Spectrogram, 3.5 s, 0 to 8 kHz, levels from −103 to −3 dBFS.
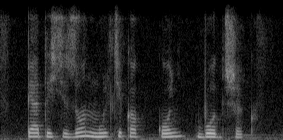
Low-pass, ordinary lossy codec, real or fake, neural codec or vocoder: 7.2 kHz; Opus, 24 kbps; real; none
